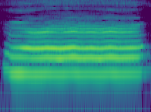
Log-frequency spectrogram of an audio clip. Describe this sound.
I recorded some funny voices from friends for a job.
Grabé algunas voces graciosas con unos amigos para un trabajo.
GEAR: Cheap condenser mic/presonus tube.
EQUIPO: Micro de condensador barato/presonus tube.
